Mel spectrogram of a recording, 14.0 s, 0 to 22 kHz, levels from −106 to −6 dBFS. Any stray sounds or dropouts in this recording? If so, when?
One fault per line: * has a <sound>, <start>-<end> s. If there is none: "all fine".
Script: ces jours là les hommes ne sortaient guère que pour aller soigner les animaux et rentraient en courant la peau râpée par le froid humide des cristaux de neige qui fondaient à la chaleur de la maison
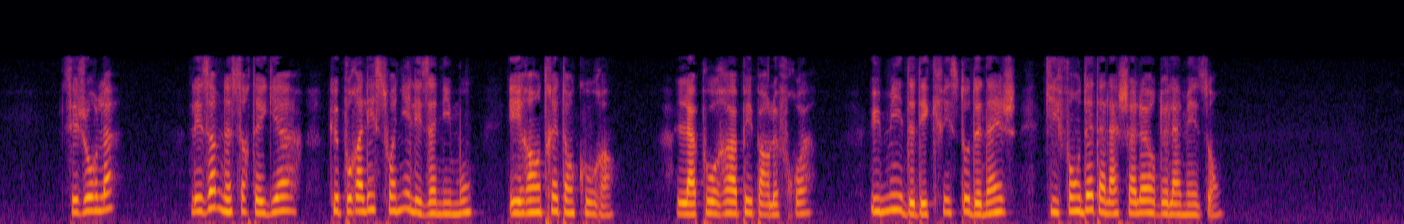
all fine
